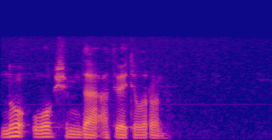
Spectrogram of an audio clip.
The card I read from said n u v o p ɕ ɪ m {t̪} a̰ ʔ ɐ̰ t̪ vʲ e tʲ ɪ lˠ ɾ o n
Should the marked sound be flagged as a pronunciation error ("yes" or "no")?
yes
